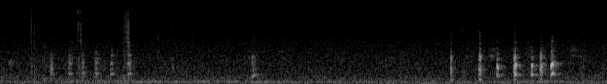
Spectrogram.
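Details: Yamato Gunkei chicken going through its usual daily routine: scattered soft tapping and pecking noises, then a quick burst of about six short, low clucks near the end.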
